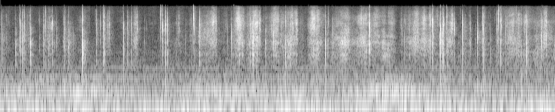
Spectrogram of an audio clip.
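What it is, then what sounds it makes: Sandal with cork footbed. Long nails tap and scratch the tan cork footbed of a flat sandal with braided black straps, held in the hands. Rapid, crisp, dry clicks mix with bright, rasping scratches that stop short without ringing, over a faint low hum.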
